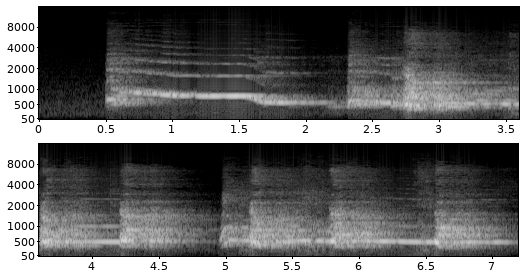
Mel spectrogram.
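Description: Recorded dog sound effects played through a small portable speaker: after a half-second pause, one long howl falling in pitch, then a quick run of about eight barks over a steady held tone.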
